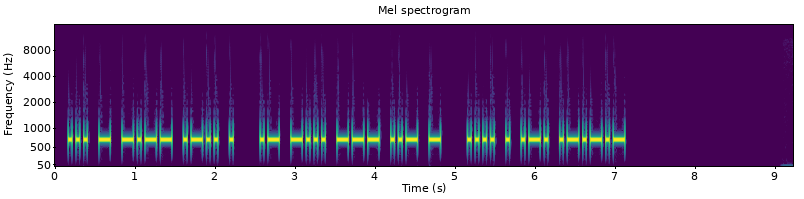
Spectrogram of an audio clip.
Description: Morse code, heard as a keyed tone, about 25 wpm, 700 Hz. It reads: STYLE ABOUT HER.
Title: Sentences from Top 1000 Words - Review Part 5 - 25wpm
